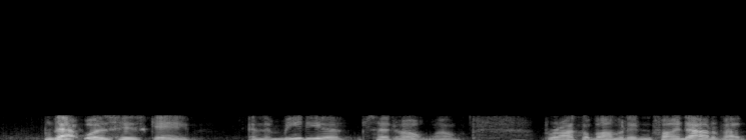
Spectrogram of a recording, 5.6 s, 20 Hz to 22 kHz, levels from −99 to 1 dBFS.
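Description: Throughout, the speech sounds plainly rough and slightly synthetic, with nothing above 3.8 kHz. This is iLBC codec damage, which fits its 20 ms, 15.2 kbps mode.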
